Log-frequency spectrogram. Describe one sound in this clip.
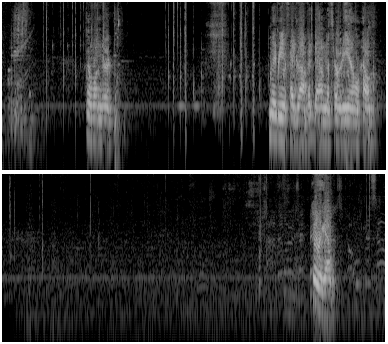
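A man talks animatedly, close to a microphone.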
